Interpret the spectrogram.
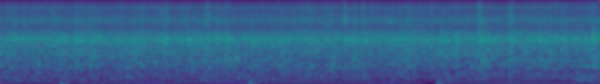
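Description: Steady hiss of heavy rain mixed with an egg sizzling in hot oil in a wok, with a few light knocks of a spatula stirring.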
